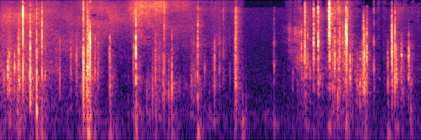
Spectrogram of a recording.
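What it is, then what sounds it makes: Water-damaged glossy magazine. A hand with long nails turns a page of an open, water-damaged glossy paper magazine and presses along its spine. Bright, crisp crinkles and crackles come in quick bursts with a brief lull midway, and each snap cuts off almost instantly.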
